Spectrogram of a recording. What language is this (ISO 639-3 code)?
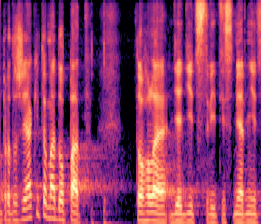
ces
